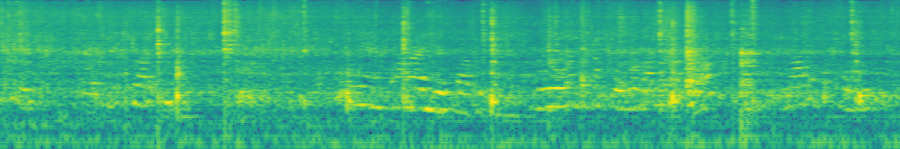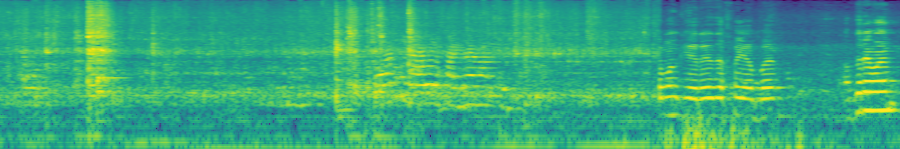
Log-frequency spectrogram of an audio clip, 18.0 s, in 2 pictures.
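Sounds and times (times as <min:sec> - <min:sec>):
potatoes sizzling in oil: 0:00.0 - 0:15.6
metal spatula scraping a pot: 0:01.5 - 0:10.7, 0:12.3 - 0:13.3.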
